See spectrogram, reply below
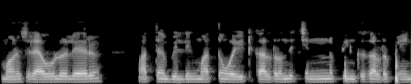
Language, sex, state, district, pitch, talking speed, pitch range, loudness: Telugu, male, Andhra Pradesh, Srikakulam, 125 Hz, 220 wpm, 125-130 Hz, -18 LUFS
